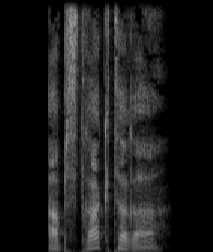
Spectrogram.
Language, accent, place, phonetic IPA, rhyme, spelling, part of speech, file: German, Germany, Berlin, [apˈstʁaktəʁɐ], -aktəʁɐ, abstrakterer, adjective, De-abstrakterer.ogg
- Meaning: inflection of abstrakt: 1. strong/mixed nominative masculine singular comparative degree 2. strong genitive/dative feminine singular comparative degree 3. strong genitive plural comparative degree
